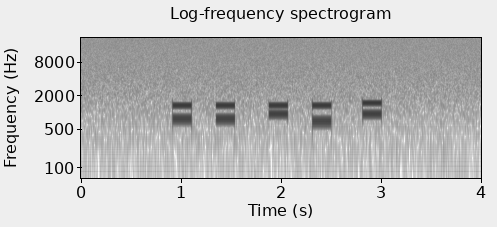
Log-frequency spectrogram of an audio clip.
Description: DTMF, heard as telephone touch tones, dialled by hand, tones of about 190 ms. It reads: 5502#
